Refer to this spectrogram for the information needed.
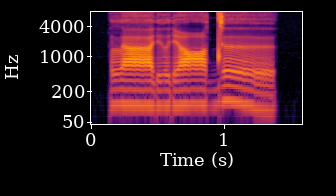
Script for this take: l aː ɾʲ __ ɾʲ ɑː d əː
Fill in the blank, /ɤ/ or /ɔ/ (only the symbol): ɤ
